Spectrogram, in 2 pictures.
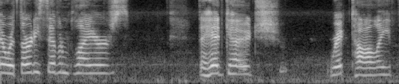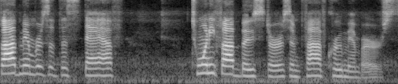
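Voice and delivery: choked-up voice on the verge of tears. Recounting a fatal plane crash, the speaker says they are going to cry. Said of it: "I'm sorry, I'm going to cry".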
